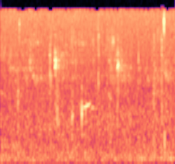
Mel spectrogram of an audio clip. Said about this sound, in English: That's a cardinal, or I mean a chipmunk over there doing that chipping.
